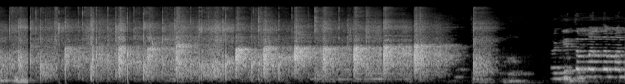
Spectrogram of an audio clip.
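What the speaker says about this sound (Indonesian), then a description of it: "Kasih tepuk tangan dulu untuk kelompok 3" Classroom audience claps for a student group after their presentation on coconut-husk liquid organic fertilizer, a dense burst of many hands lasting about four seconds, then a sharp break and brief voices close by.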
